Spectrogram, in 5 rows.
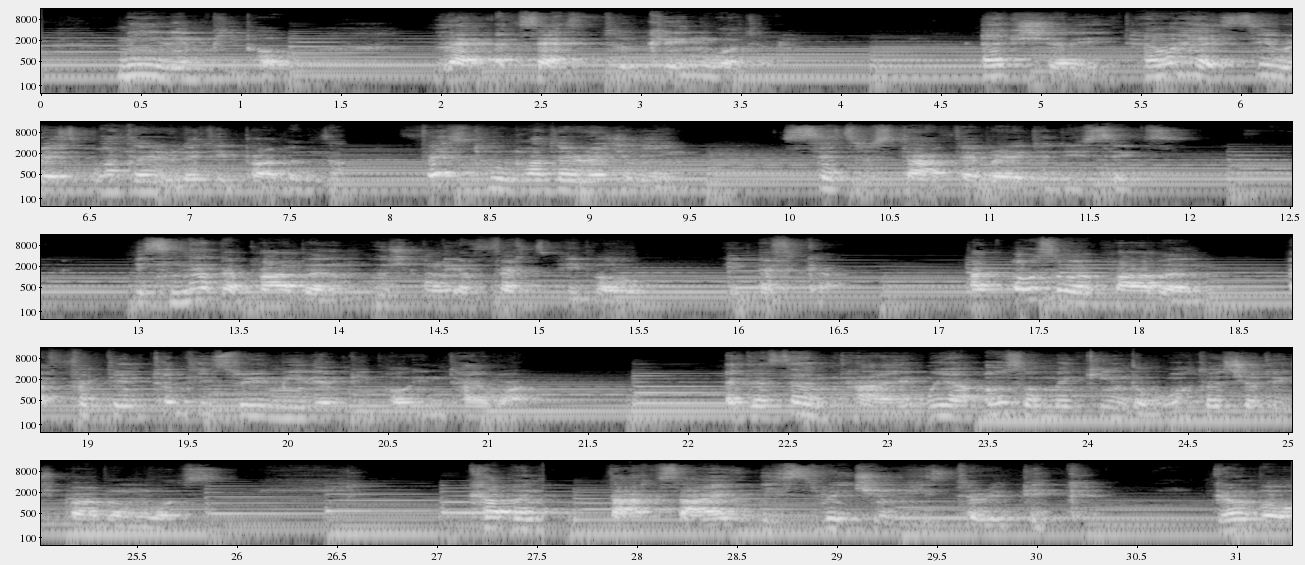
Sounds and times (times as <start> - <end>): Music: 0.0 - 31.2
Speech: 0.4 - 1.4, 2.0 - 3.8, 4.7 - 12.0, 13.0 - 16.6, 17.2 - 21.2, 22.2 - 25.9, 27.2 - 31.2.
